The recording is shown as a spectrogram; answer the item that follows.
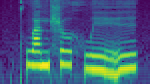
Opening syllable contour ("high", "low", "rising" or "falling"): high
